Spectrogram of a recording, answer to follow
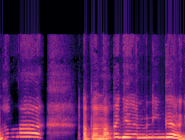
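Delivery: imitating her young son begging mama not to die; child crying. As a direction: plead like a crying little girl. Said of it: "dia tiba-tiba nangis, terus bilang".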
